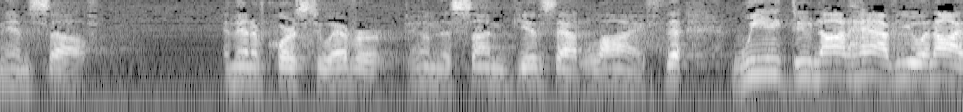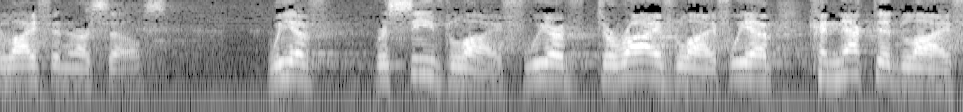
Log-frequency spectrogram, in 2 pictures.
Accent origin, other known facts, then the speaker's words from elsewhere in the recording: Midwest of the U.S., United States; I grew up in the Midwest of the U.S.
